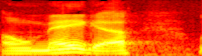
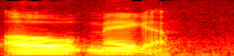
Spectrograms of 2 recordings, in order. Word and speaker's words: Omega: Okay, and the very last letter in Greek, Omega, looks like a W in English, but it's the O sound. It's what we would call the long O sound.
